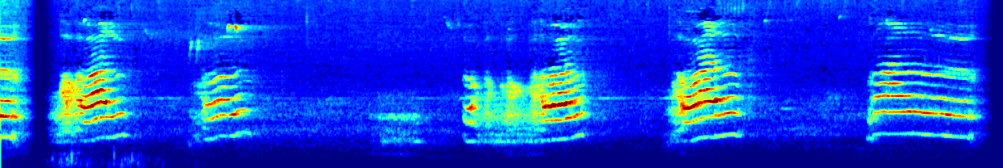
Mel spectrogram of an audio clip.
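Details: Mother cat calling for her kittens: about six tonal meows, several rising then falling, spaced two to three seconds apart, plus one faint, soft mew. The background is quiet.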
